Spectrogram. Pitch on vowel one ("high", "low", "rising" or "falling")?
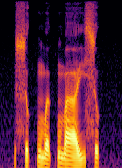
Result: high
